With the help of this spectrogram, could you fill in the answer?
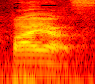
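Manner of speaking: বায়াস ending in a clear s; dental s demo. Shown as a demonstration. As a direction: show the plain s at the end of বায়াস. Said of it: "এরকম".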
